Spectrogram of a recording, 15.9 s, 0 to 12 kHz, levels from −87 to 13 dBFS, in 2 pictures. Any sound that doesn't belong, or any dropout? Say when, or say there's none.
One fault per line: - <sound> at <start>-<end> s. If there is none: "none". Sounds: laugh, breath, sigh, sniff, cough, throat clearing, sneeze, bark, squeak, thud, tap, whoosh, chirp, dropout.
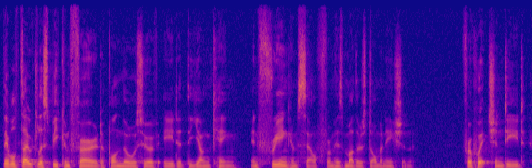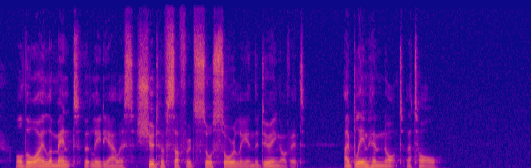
none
